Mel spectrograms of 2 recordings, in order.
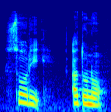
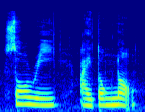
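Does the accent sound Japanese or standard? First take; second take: Japanese; standard. First: It is said with a Japanese accent. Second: It is said with a plain standard accent. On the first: "甚至我们日本的话，我就会说" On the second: "那如果是我们台湾的话，我们就念得很标准"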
